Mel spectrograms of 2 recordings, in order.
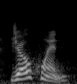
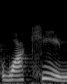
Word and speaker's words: Joaquin: just a second but Joe Quinn or I'm sorry Joaquin not joe quinn i've been mispronouncing it all week it's a tricky one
